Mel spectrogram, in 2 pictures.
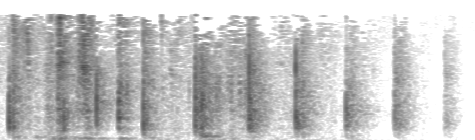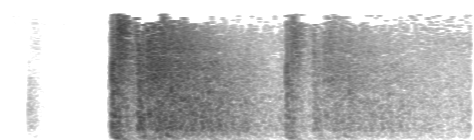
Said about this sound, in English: You fired into the air! Damn you, George!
